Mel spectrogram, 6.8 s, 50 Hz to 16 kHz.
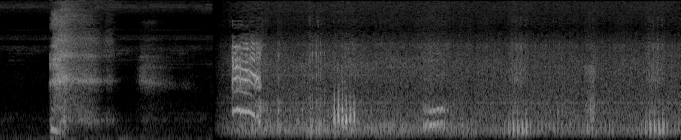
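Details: Housecat sister crying out while parted from her sibling for an antibody test at the vet, Korea, 2020; a short muffled cry, a pause, then a loud strained wail followed by quieter repeated cries over background noise.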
